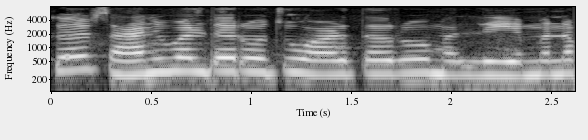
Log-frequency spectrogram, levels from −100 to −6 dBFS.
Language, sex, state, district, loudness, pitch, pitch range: Telugu, female, Karnataka, Bellary, -21 LUFS, 270 Hz, 265-305 Hz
